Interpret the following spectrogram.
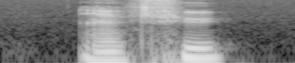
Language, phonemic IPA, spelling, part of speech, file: French, /fy/, fût, noun / verb, Fr-fût.ogg
- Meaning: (noun) 1. bole (of tree) 2. keg, cask, draft; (verb) third-person singular imperfect subjunctive of être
